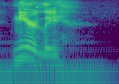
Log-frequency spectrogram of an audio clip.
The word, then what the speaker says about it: nearly: words here nearly near nearly nearly okay watch the r near lee nearly nearly there you go good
